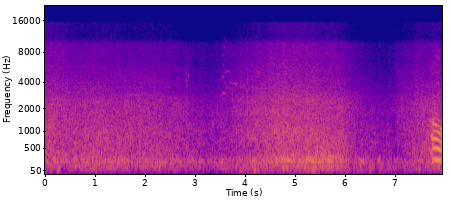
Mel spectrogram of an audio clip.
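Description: Ocean surf rolls in steadily at Navarre Beach, Florida, on a stormy sunrise, a continuous wash of waves mixed with gusting wind and microphone buffeting, swelling and easing with no voices.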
